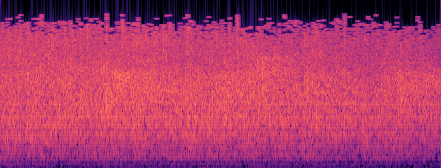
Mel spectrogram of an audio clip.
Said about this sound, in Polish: I już teraz przywitajmy obecnego wśród nas księdza biskupa Antoniego Długosza. Gorące brawa dla księdza biskupa!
